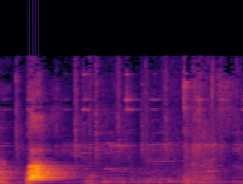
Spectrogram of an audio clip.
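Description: A dog giving one loud, short bark just after the start, then going quiet. The dog is mad at someone touching Lucy.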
